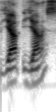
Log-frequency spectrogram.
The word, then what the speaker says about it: Giannis: Another one is you're singing Giannis.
